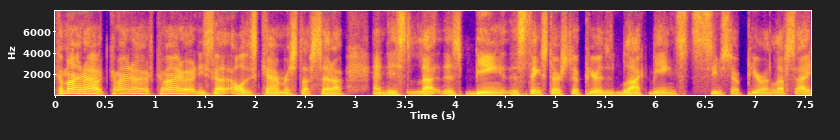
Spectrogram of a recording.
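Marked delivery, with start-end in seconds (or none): 0.0-1.3 put-on, high, repeated, hard yell. Retelling how a ghost hunter yelled at a crypt, imitating someone yelling. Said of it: "he's yelling at the crypt".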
